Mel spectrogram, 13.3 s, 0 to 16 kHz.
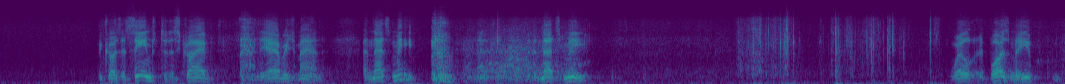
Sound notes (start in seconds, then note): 4.4 voice cracking; 5.7 laughter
